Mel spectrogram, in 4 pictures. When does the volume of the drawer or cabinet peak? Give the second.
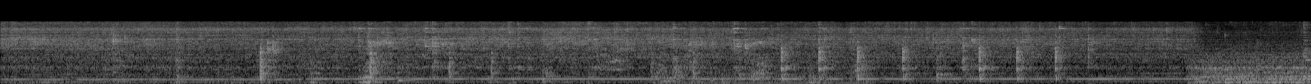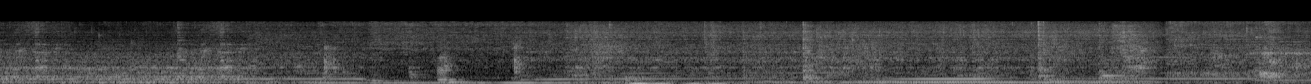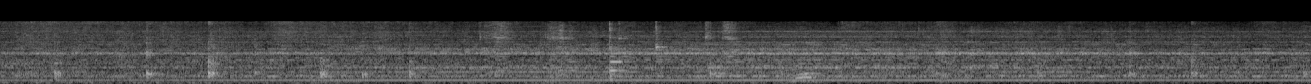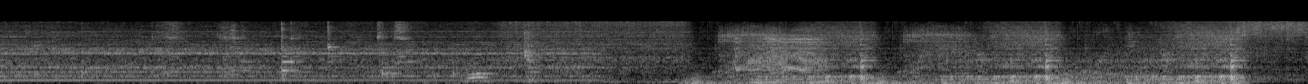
47 s.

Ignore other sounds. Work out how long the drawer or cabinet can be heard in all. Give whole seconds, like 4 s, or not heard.
4 s.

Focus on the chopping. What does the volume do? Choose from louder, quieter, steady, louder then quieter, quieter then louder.
quieter then louder.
